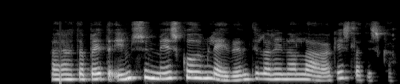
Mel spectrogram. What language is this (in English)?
Icelandic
